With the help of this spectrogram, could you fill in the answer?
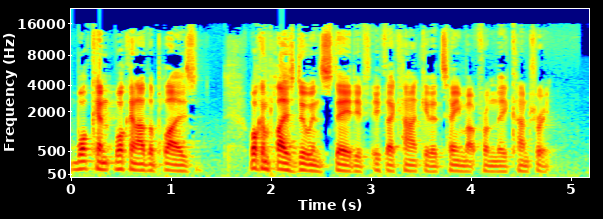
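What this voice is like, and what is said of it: Australian accent. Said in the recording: “obviously I'm in Australia, as no doubt you can tell from the accent.”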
